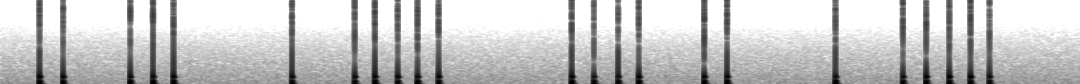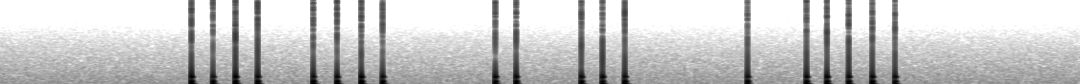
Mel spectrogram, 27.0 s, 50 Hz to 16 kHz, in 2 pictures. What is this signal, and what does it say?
Tap code, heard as knocks on a wall, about 4 knocks a second. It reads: HERE THE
